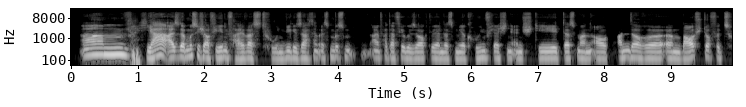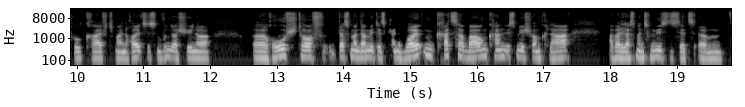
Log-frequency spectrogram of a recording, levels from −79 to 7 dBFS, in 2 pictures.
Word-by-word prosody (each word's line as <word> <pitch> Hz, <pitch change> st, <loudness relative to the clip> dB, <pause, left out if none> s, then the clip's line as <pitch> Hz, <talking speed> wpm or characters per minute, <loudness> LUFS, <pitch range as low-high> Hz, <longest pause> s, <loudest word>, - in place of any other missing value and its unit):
Ähm, 180 Hz, +1 st, +5 dB, 0.2 s
ja, 130 Hz, +8 st, +6 dB
also, 130 Hz, +2 st, +4 dB
da -, -, +4 dB
muss 160 Hz, +3 st, 0 dB
sich 155 Hz, -, 0 dB
auf 120 Hz, -1 st, 0 dB
jeden 130 Hz, +1 st, 0 dB
Fall 115 Hz, 0 st, -3 dB
was 120 Hz, -3 st, 0 dB
tun. 115 Hz, -1 st, -7 dB
Wie 130 Hz, -, -2 dB
gesagt, 120 Hz, 0 st, -2 dB
hm, 130 Hz, -, -6 dB
es 125 Hz, -1 st, -7 dB
muss 140 Hz, 0 st, -5 dB, 0.3 s
einfach 130 Hz, -2 st, -7 dB
dafür 125 Hz, +1 st, -4 dB
gesorgt 120 Hz, 0 st, -1 dB
werden, 120 Hz, -2 st, -1 dB
dass 115 Hz, 0 st, -4 dB
mehr 115 Hz, -1 st, -1 dB
Grünflächen 125 Hz, +1 st, -5 dB
entsteht, 120 Hz, 0 st, -2 dB
dass 120 Hz, +1 st, -1 dB
man 120 Hz, -1 st, -1 dB
auf 120 Hz, -1 st, 0 dB
andere, 125 Hz, -2 st, +1 dB
ähm, 120 Hz, -1 st, 0 dB
Baustoffe 130 Hz, +2 st, +1 dB
zurückgreift, 125 Hz, -1 st, -3 dB
ich -, -, -16 dB
meine, 120 Hz, 0 st, -2 dB
Holz 130 Hz, +1 st, +2 dB
ist 130 Hz, -, -2 dB
'n 120 Hz, -1 st, -7 dB
wunderschöner, 125 Hz, -2 st, -1 dB, 0.6 s
äh, 130 Hz, -, -3 dB
Rohstoff, 140 Hz, +3 st, +2 dB, 0.2 s
dass 140 Hz, 0 st, 0 dB
man 140 Hz, -2 st, +1 dB
damit 135 Hz, 0 st, +1 dB
jetzt 130 Hz, -1 st, -3 dB
keine 130 Hz, -3 st, -3 dB
Wolkenkratzer 155 Hz, +2 st, +3 dB
bauen 135 Hz, +4 st, +4 dB
kann, 145 Hz, 0 st, -2 dB
ist 145 Hz, -, -4 dB
mir 140 Hz, -3 st, -2 dB
schon 130 Hz, 0 st, -2 dB
klar, 125 Hz, +2 st, +1 dB, 0.6 s
aber 130 Hz, 0 st, +1 dB
dass 125 Hz, 0 st, +1 dB
man 130 Hz, -2 st, 0 dB
zumindest 135 Hz, -2 st, -3 dB
jetzt, 120 Hz, -1 st, -5 dB
ähm, 115 Hz, -1 st, -2 dB
125 Hz, 175 wpm, -22 LUFS, 120-140 Hz, 0.6 s, ja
